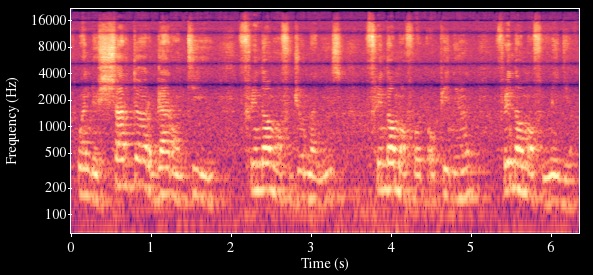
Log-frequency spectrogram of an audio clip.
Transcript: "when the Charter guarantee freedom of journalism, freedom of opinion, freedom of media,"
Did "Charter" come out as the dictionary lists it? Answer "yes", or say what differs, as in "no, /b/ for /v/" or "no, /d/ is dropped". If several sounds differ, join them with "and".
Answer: no, /ʃ/ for /tʃ/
